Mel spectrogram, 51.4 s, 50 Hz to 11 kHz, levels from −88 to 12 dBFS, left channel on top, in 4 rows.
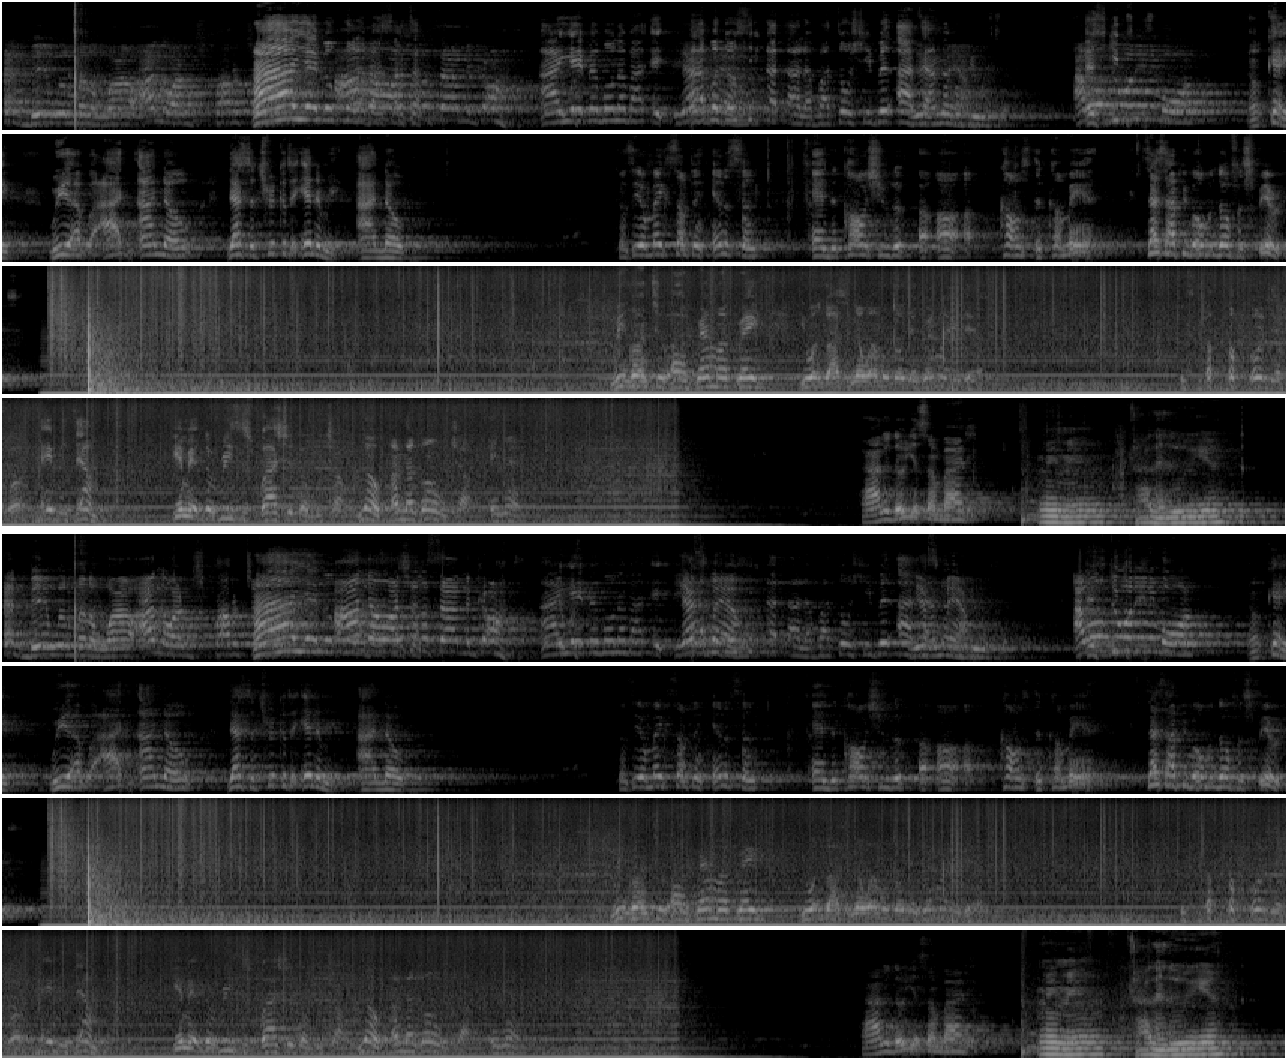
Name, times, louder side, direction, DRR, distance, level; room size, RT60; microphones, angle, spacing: voice 1, 0.0-2.6 3.3-5.0 5.5-5.7 6.7-7.4 9.1-9.8 10.7-11.9, right 3 dB, 75° right, 1.6 m, -45 dB
voice 2, 2.5-4.2 5.4-6.6 6.9-7.3 7.6-9.9 10.8-10.9 12.4-12.9 13.3-14.7 15.1-16.9 19.0-20.4 20.9-22.5 22.8-23.8 24.3-25.8 27.0-27.1 29.8-29.9 30.7-31.3 31.7-35.5 37.4-39.6 40.2-43.7 47.1-48.3 50.8-50.9, left 3 dB, 50° left, 1.2 m, -42 dB
sound 1, 26.0-45.3, equal, 5° left, 1.0 m, -38 dB
voice 3, 48.7-50.9, right 2 dB, 35° right, 1.2 m, -38 dB
28.0 x 17.5 x 8.2 m
head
